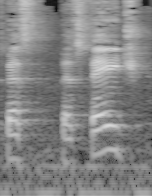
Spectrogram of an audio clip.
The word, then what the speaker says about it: Bethphage: It is so interesting that you'll find this word pronounced in so many different ways by so many different preachers. Bethphage, Bethphage, Bethphage. As I understand it, the best way to pronounce it is Bethphage.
